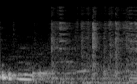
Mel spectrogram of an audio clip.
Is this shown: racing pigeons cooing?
yes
